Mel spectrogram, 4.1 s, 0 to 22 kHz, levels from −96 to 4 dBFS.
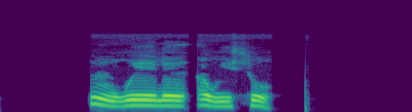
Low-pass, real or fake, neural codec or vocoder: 7.2 kHz; real; none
